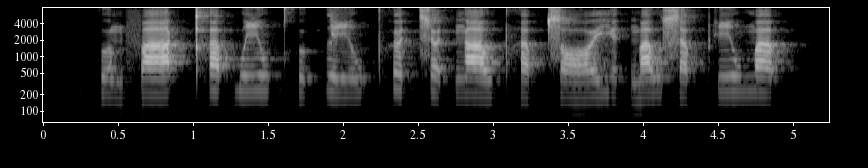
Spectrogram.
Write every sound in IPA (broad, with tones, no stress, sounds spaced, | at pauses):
kʷ ɐ˨˩ m f aː˨˥ k̚ pʰ ɐ˥ p̚ w iː˧ w kʷʰ ɪ˨˥ k̚ l iː˨˥ w pʰ ɵ˥ t̚ s ɵ˧ t̚ ŋ aː˧ w pʰ ɐ˨˥ p̚ t͡s ɔː˨˥ j ɪ˨ k̚ m aː˥ w s ɐ˧ p̚ k iː˥ w m ɐ˥ p̚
